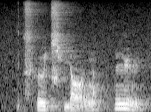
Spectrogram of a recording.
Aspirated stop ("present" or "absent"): present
